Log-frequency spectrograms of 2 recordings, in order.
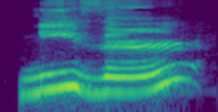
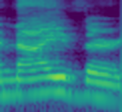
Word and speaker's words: neither: Neither or neither, you can pronounce it in any manner.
